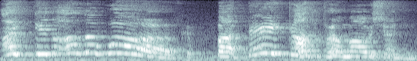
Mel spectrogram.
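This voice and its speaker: A man with a strong Chinese accent is heard with audible room echo and noticeable background noise. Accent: heavy Chinese. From China. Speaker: software developer. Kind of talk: speech.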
